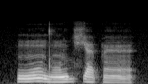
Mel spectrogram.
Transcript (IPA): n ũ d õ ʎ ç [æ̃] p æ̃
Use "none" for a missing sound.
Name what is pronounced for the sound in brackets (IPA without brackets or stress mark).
æ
